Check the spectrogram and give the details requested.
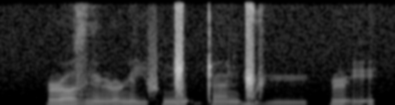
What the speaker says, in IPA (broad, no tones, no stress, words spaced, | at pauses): ɭɔzẽ ɭɔɳiːfŋ͡ǁḛʈɐ̃ː ɡ͡ǁyː | ɭḛ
